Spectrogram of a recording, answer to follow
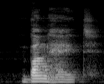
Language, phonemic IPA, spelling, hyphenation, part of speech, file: Dutch, /ˈbɑŋ.ɦɛi̯t/, bangheid, bang‧heid, noun, Nl-bangheid.ogg
- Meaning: fear, scaredness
